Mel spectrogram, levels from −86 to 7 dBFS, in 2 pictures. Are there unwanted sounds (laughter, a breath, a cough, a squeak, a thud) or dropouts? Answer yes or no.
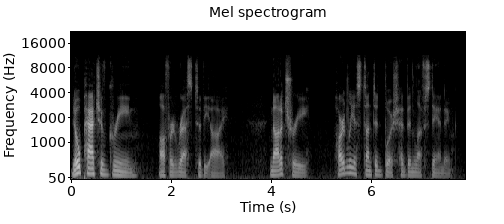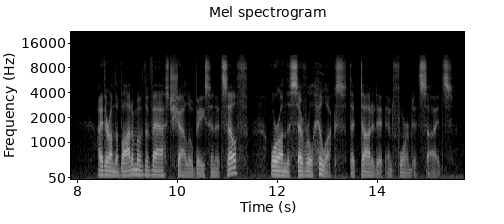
no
